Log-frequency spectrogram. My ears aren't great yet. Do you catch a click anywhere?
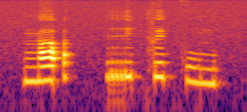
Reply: no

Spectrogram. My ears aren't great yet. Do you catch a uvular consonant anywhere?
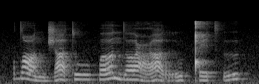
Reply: no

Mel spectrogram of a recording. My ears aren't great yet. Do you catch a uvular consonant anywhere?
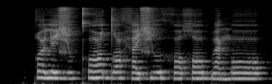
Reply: yes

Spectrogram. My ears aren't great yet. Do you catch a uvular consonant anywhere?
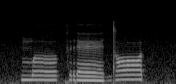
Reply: no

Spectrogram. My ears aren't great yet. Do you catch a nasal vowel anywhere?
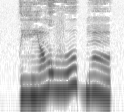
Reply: yes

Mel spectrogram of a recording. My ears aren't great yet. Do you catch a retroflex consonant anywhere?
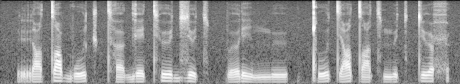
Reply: no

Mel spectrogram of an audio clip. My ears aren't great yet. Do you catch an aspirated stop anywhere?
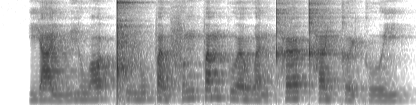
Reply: yes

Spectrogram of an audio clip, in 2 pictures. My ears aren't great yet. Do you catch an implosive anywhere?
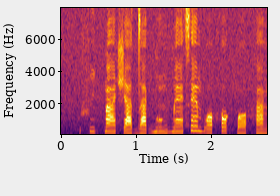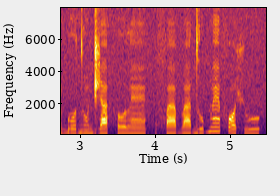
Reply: no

